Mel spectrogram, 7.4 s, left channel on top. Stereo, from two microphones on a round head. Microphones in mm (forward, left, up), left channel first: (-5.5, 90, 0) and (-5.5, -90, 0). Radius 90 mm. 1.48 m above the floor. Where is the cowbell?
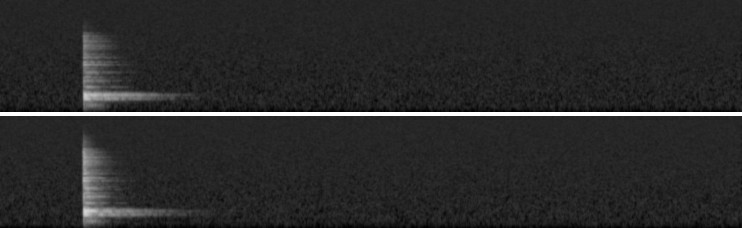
55° right (ahead or behind), 0.6 m.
